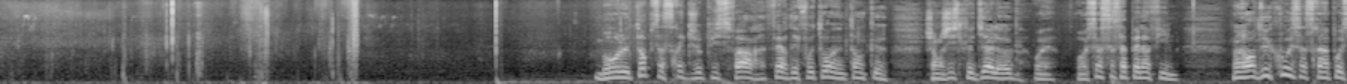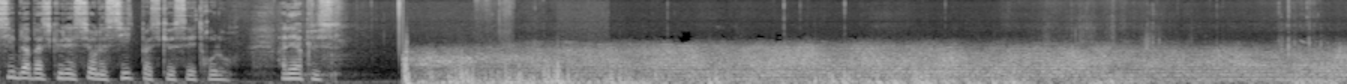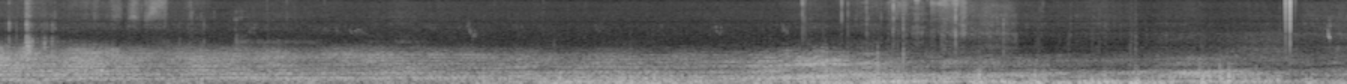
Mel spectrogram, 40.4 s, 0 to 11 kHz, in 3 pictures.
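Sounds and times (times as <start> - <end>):
speech: 6.0 - 16.9
squadron of fighter jets roaring overhead: 17.5 - 40.4.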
